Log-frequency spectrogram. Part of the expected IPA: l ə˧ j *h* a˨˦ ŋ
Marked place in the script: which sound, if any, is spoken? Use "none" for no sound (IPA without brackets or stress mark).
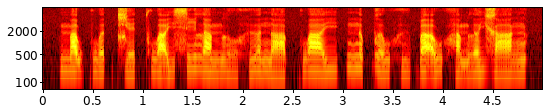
ɣ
